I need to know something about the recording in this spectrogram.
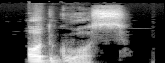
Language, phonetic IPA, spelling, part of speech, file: Polish, [ˈɔdɡwɔs], odgłos, noun, Pl-odgłos.ogg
